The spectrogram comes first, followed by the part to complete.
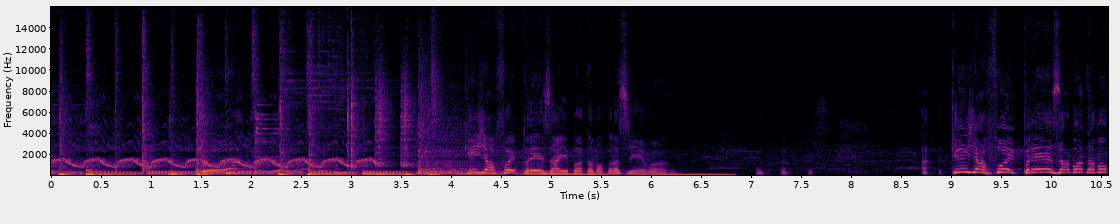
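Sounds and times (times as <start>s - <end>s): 
siren sound effect in live dance music: 0.0s - 3.6s, 4.7s - 6.9s
pounding bass beat and drums in a live Brazilian dance-music recording: 0.0s - 6.9s
speech: 4.3s - 6.4s, 7.0s - 7.9s, 8.7s - 10.5s
laughter: 6.5s - 9.0s.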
